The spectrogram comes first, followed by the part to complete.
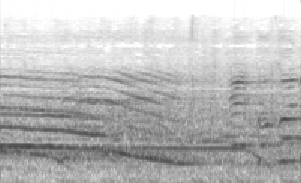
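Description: A young woman's high voice through the PA, holding one long note that slides down in pitch, then shorter calls, with a crowd behind.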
